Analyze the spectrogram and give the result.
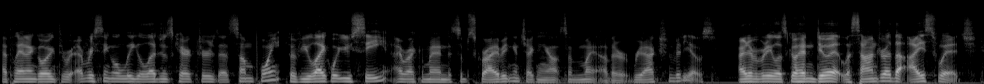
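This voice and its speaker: Male reaction host, medium pitch, informal and conversational between read-aloud passages, dry recording. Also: rapid-fire, few pauses, no echo. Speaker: host of a video game lore reaction series. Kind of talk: casual reaction commentary mixed with reading aloud.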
